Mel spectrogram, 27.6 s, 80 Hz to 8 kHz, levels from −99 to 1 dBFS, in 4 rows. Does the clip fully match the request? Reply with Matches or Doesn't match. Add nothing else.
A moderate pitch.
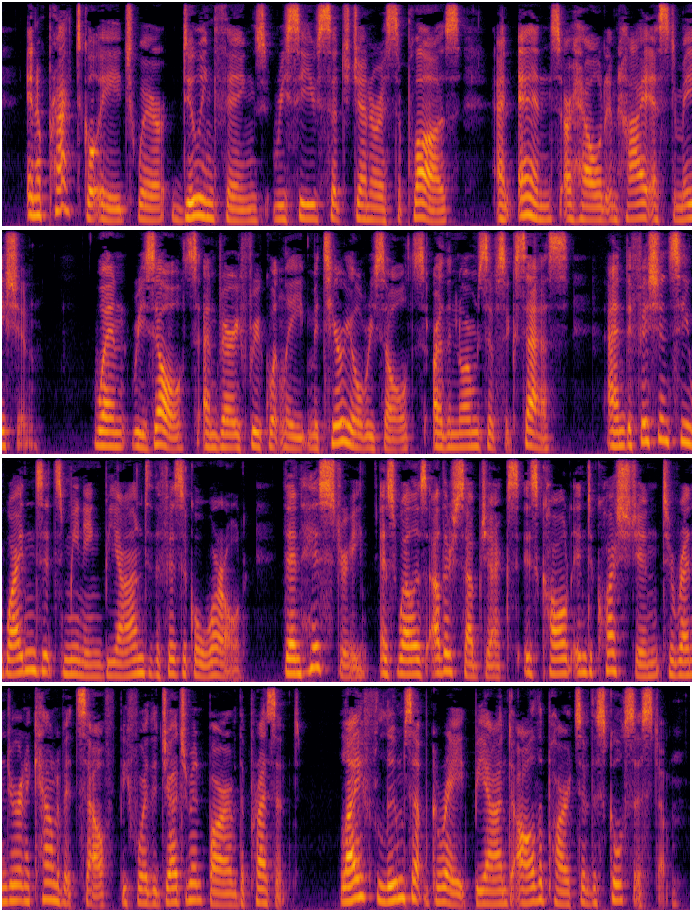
Matches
